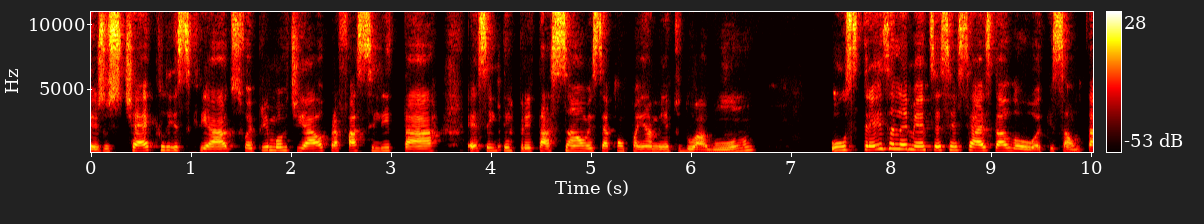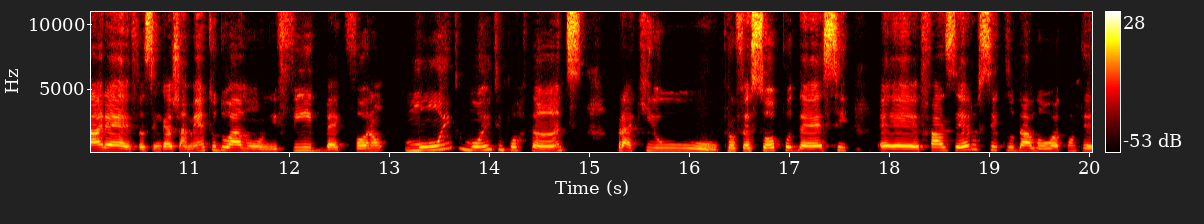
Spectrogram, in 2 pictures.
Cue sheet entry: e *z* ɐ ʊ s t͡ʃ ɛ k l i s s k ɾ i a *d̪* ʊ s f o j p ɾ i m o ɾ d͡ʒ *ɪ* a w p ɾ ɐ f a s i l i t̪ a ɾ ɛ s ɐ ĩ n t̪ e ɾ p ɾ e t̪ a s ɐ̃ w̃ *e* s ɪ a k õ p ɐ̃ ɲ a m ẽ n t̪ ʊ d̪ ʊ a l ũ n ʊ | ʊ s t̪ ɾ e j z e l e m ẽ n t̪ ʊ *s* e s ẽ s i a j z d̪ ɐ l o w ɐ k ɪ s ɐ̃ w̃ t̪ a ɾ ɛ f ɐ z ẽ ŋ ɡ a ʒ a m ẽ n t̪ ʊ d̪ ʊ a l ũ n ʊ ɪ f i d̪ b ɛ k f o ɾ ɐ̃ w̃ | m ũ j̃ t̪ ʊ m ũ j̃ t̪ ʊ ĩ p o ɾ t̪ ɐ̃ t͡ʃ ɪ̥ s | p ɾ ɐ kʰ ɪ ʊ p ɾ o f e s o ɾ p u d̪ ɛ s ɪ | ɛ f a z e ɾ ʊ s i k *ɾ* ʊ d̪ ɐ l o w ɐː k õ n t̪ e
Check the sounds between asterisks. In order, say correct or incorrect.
incorrect, correct, incorrect, correct, incorrect, incorrect

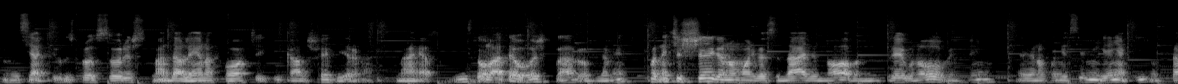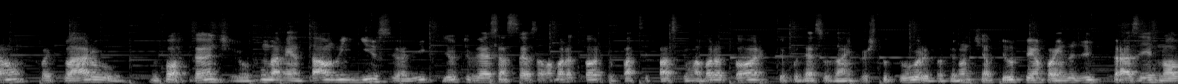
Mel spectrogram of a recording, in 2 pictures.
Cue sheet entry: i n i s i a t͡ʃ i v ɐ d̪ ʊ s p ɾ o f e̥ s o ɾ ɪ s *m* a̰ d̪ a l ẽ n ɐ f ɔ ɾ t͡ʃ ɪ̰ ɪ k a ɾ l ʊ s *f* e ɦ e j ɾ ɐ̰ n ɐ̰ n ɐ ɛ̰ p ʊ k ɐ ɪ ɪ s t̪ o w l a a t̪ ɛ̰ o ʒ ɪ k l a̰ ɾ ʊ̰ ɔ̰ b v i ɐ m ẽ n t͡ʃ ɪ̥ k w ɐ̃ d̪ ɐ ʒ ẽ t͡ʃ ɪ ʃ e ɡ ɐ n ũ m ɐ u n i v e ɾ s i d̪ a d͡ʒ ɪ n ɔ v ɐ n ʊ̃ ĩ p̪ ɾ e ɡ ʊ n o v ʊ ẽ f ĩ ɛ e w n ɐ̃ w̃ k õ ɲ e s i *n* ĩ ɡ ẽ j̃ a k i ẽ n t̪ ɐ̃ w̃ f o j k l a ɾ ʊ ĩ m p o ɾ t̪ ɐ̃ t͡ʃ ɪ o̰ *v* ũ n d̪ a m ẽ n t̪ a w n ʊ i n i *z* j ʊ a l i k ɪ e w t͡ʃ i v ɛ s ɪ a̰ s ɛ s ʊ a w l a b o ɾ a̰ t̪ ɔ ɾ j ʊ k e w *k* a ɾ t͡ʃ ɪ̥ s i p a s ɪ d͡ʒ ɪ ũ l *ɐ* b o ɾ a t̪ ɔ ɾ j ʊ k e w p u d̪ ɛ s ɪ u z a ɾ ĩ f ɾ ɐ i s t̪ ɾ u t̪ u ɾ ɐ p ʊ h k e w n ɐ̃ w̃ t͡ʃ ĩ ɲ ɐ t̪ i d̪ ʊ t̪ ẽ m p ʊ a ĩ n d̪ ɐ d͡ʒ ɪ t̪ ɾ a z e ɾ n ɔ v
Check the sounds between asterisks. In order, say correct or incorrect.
correct, correct, correct, incorrect, incorrect, incorrect, incorrect

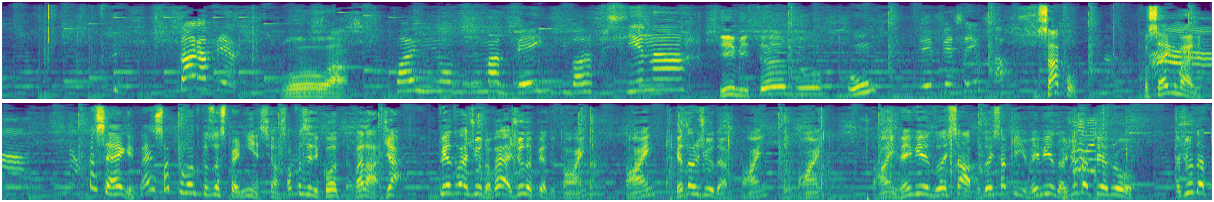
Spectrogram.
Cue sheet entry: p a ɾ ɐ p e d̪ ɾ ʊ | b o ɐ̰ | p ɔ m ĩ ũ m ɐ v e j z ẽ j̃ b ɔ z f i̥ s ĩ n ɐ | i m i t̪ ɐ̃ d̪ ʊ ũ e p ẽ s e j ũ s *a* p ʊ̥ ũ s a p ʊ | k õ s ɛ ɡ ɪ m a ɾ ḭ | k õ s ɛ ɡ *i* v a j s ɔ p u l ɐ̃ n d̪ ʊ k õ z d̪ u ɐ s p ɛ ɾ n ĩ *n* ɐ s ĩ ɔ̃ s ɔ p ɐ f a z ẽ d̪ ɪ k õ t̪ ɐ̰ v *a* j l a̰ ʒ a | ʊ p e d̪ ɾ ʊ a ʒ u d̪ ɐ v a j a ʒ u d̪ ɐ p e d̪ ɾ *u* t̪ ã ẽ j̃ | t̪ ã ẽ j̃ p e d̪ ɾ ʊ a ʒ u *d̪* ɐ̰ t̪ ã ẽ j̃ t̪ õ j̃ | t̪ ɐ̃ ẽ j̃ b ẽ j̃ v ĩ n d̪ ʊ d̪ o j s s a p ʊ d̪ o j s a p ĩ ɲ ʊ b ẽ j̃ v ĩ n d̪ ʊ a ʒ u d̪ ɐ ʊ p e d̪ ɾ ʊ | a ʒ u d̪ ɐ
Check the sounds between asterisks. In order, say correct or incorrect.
correct, incorrect, incorrect, correct, incorrect, correct

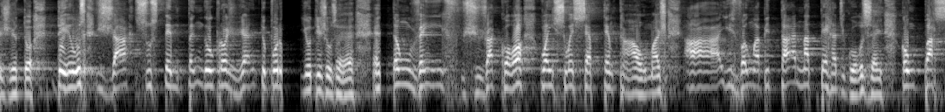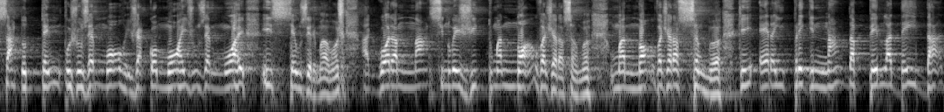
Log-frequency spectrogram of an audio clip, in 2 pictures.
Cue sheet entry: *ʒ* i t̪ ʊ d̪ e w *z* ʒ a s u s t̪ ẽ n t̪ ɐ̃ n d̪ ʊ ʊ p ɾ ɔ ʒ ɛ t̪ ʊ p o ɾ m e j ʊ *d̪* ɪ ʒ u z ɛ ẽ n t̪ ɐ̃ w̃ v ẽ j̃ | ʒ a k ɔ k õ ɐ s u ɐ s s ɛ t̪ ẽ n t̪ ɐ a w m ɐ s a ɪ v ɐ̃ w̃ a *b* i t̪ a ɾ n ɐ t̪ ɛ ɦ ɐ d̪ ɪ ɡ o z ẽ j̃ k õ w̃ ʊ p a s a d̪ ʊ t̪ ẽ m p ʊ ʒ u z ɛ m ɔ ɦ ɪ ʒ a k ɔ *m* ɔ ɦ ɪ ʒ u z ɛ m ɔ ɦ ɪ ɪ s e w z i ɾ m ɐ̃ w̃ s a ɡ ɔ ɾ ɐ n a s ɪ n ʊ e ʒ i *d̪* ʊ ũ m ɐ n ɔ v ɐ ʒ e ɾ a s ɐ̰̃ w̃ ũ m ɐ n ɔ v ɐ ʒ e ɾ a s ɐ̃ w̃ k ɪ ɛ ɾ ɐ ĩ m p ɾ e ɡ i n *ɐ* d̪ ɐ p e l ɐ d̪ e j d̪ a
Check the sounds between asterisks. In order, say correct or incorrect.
correct, incorrect, correct, correct, correct, incorrect, incorrect

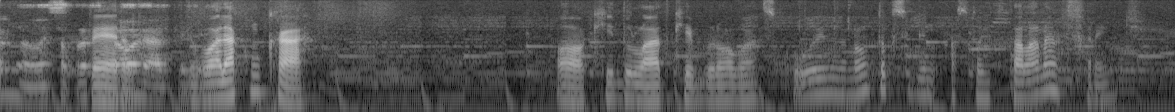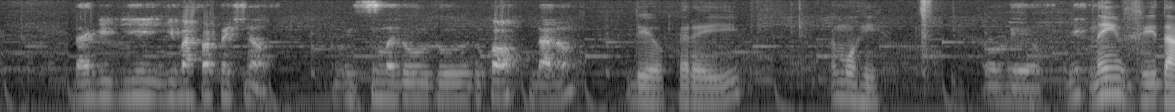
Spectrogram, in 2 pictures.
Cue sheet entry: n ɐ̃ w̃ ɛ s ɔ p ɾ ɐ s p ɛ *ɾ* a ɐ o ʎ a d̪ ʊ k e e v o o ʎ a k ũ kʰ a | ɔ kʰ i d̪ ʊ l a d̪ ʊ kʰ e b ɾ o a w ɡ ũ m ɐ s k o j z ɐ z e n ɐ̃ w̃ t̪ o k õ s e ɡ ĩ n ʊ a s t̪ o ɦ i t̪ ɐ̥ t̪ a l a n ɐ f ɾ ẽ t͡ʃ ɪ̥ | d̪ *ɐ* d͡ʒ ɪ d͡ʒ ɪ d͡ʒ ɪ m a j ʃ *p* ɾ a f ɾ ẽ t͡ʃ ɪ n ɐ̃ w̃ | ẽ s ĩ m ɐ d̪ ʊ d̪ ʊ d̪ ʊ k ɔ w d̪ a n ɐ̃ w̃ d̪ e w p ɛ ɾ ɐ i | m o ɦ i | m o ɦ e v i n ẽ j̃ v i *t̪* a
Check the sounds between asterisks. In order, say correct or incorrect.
correct, incorrect, correct, incorrect

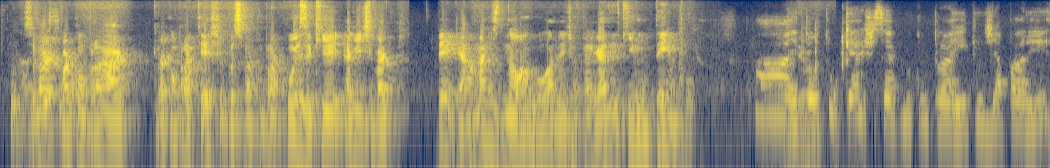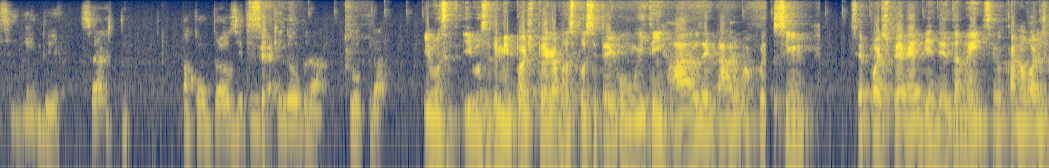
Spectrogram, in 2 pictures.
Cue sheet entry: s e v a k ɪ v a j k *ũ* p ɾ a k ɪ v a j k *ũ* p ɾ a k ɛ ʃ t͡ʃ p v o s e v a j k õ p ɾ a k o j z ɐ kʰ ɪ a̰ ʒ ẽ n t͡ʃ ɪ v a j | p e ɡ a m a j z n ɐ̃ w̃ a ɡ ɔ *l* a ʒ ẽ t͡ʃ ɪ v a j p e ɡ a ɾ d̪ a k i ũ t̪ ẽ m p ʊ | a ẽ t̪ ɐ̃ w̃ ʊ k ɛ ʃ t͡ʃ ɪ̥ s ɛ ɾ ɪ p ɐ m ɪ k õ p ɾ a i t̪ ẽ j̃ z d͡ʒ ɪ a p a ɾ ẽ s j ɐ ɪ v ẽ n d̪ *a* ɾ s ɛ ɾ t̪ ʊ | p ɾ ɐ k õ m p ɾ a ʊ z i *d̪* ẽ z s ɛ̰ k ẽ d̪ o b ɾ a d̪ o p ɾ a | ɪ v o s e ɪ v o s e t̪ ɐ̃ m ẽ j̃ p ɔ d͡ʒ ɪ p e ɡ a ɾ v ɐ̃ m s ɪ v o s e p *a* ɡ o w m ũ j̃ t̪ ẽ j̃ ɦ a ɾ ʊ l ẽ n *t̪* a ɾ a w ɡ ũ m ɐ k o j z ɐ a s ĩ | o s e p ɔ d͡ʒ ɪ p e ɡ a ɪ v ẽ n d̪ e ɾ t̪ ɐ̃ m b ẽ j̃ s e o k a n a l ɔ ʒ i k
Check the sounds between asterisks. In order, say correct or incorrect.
incorrect, incorrect, incorrect, incorrect, incorrect, incorrect, incorrect

